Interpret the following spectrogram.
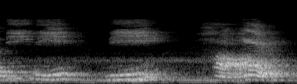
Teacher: both tone number 3, the first syllables we will have to turn our tone to second tone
